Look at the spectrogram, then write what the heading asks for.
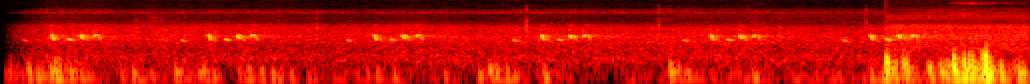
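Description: A bird calling, a short phrase of three or four quick notes repeated about once a second, over a low rumble on the microphone that grows louder near the end.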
